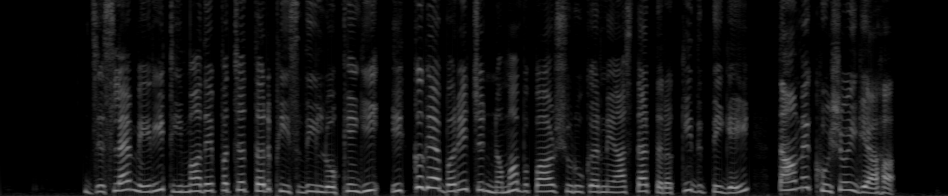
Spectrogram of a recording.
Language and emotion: Dogri, happy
